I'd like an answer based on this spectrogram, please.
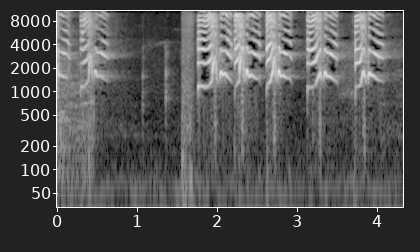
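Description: A dog chomping on a squeaky ball toy held in its mouth, squeaking it over and over, about two high squeaks a second, each dropping in pitch, with a pause of about a second near the start.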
